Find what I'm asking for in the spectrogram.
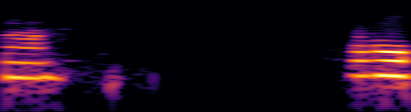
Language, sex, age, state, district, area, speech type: Tamil, female, 18-30, Tamil Nadu, Viluppuram, rural, conversation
